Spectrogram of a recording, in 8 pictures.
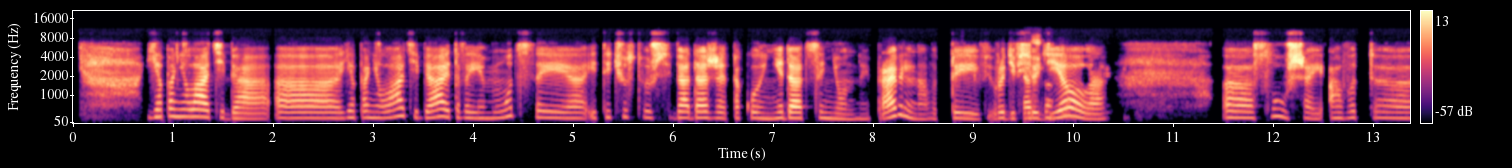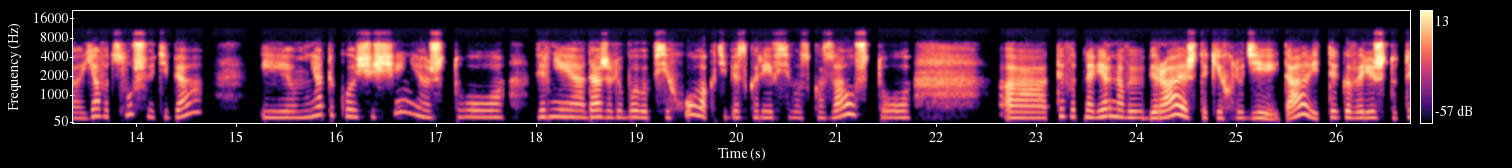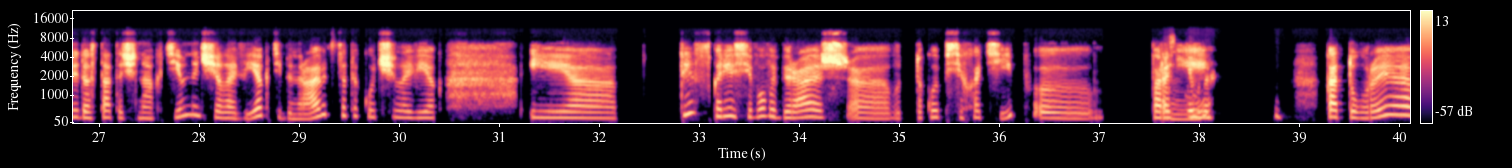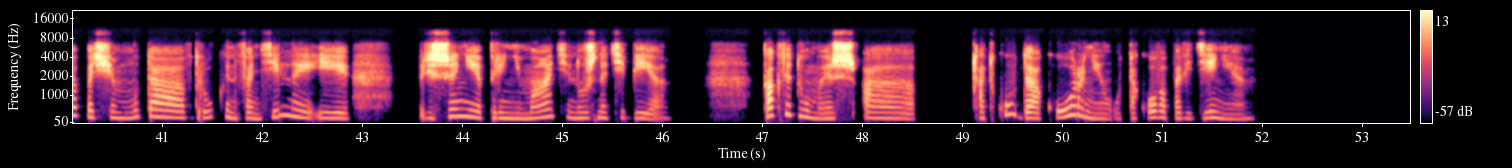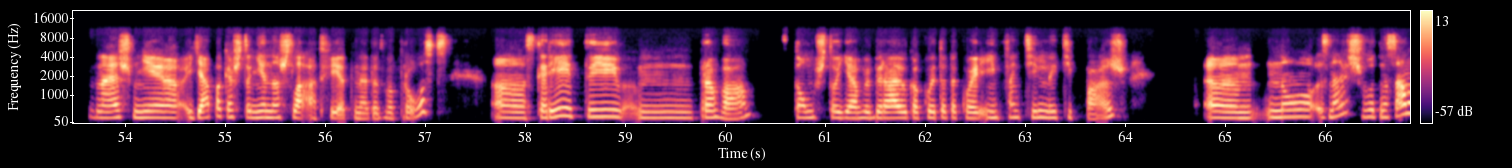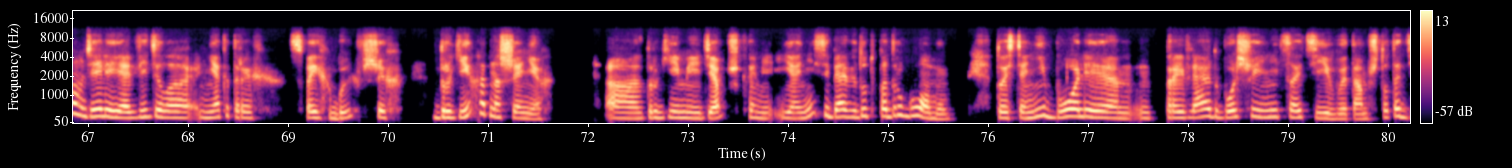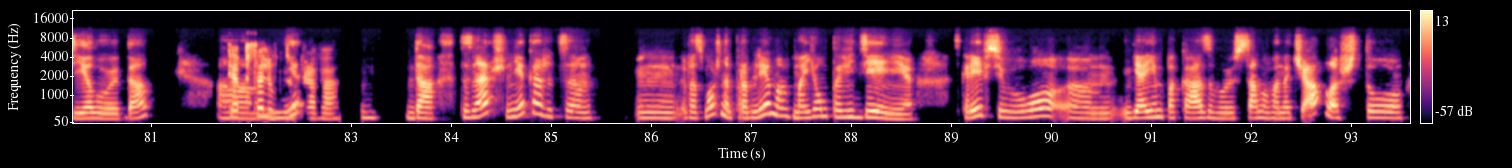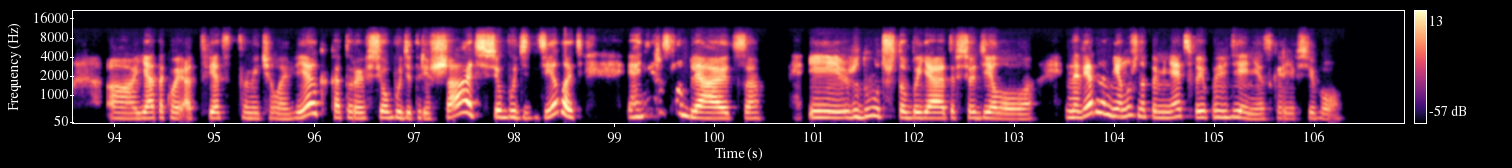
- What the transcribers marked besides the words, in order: other background noise; "Конечно" said as "нешно"; background speech; other noise; tapping
- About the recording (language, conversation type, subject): Russian, advice, С чего начать, если я боюсь осваивать новый навык из-за возможной неудачи?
